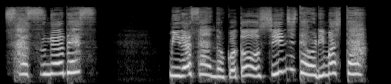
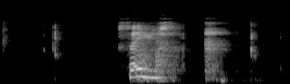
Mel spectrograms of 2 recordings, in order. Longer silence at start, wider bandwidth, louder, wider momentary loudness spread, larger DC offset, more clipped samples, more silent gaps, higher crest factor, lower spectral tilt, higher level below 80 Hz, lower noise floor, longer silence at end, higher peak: second, 0.05 s vs 0.55 s; first, 16.5 kHz vs 11 kHz; first, -11 LUFS vs -19 LUFS; second, 5 LU vs 20 LU; neither; neither; neither; second, 12 dB vs 22 dB; about the same, 0 dB/octave vs -1 dB/octave; first, -62 dBFS vs -78 dBFS; second, -54 dBFS vs -82 dBFS; about the same, 0.25 s vs 0.35 s; about the same, 0 dBFS vs 0 dBFS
